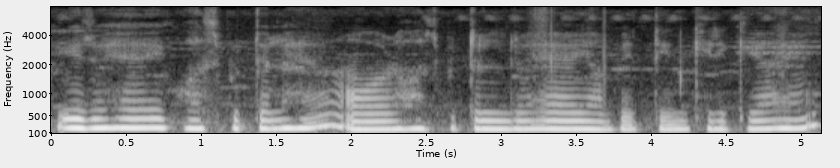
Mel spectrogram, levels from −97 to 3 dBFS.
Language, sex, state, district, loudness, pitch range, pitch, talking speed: Hindi, female, Bihar, Katihar, -13 LUFS, 185-205 Hz, 195 Hz, 175 wpm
